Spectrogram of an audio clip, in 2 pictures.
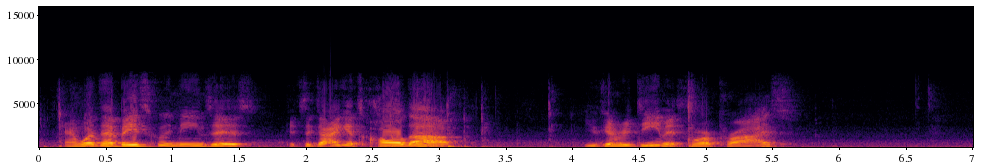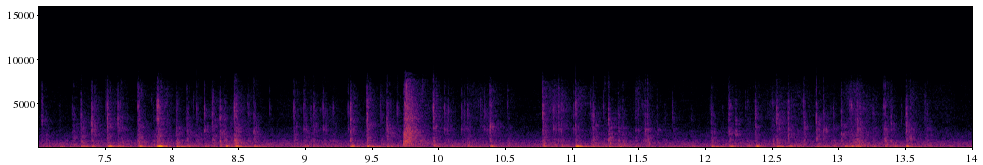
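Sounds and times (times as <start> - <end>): typing on computer keyboard: 2.9 - 3.9, 7.0 - 13.8.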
